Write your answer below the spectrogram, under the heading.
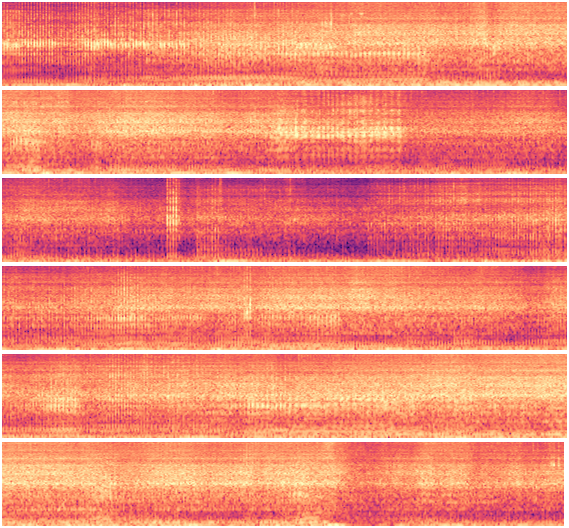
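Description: Dirt bike engine heard from the bike itself, revving up and falling back again and again as the rider accelerates and brakes around a motocross track, over a steady low rumble of wind on the microphone. The throttle is cut sharply about two seconds before the end.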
